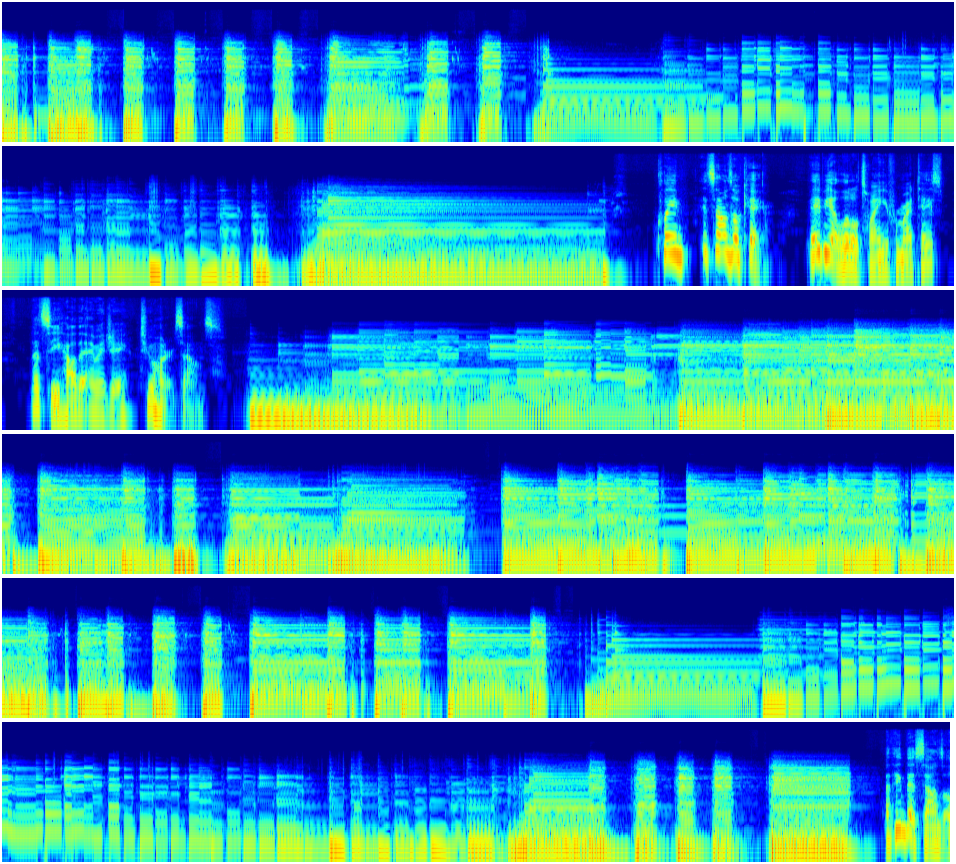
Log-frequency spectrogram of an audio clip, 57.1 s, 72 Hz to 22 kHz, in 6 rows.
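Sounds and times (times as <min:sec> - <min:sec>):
clean electric guitar: 0:00.0 - 0:15.8, 0:21.4 - 0:56.5.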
